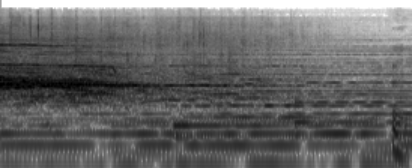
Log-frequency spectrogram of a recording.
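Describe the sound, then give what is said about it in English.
A youthful crowd at Saddleback Church in Southern California applauds and cheers a speaker, a dense wash of clapping with whoops rising above it early on, then slowly thinning and easing off toward the end. “That youthful crowd at Saddleback Church in Southern California shows their appreciation for our speaker today”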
